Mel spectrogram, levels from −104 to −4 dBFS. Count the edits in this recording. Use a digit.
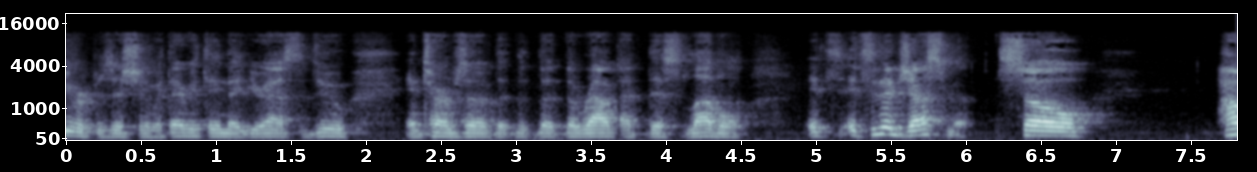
2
